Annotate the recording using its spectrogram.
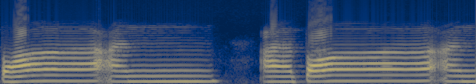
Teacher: یہ لہر والی مد ہے، اس کو 3 سے 4 الف کے برابر لمبا کرتے ہیں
